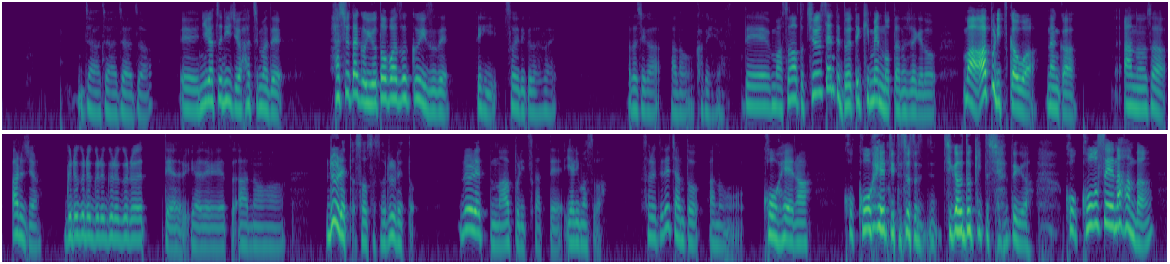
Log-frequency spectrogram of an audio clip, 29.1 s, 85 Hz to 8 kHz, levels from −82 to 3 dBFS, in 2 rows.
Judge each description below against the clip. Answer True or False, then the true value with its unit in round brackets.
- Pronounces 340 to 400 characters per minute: True (390 characters per minute)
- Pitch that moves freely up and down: True (5.9 semitones)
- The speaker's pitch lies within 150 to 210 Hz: True (190 Hz)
